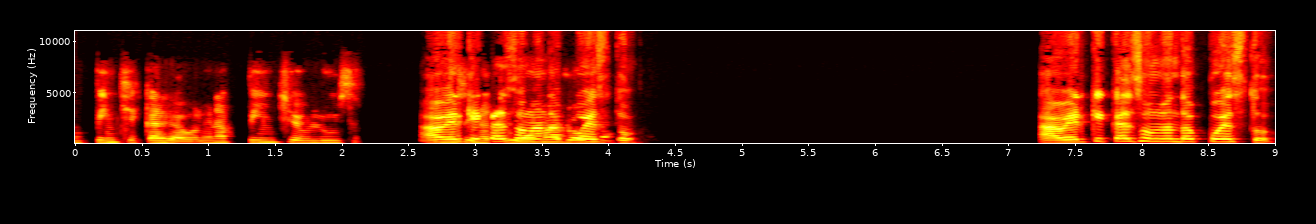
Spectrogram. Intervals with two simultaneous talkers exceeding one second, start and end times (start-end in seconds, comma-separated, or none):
2.6-4.1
